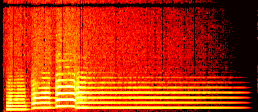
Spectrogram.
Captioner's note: shofar Blast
